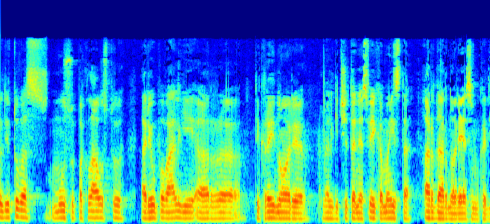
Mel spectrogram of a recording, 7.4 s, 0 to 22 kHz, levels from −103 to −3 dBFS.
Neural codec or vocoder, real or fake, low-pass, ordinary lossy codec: none; real; 10.8 kHz; AAC, 32 kbps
